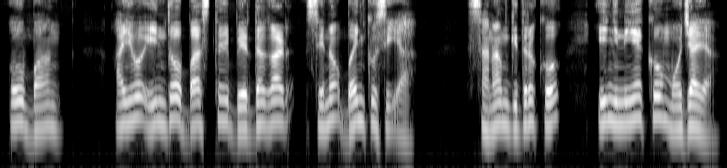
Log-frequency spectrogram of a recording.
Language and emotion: Santali, fearful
